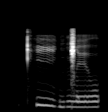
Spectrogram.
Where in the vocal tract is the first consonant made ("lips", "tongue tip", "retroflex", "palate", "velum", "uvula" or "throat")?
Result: velum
